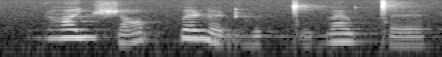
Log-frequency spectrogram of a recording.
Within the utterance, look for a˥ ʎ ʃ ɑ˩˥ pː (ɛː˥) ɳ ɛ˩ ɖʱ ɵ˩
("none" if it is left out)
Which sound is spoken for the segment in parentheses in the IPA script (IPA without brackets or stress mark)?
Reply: ɛ˥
